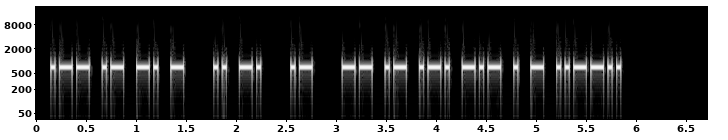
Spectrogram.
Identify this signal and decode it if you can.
Morse code, heard as a keyed tone, about 28 wpm, 700 Hz. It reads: WANT IN A MARKET?
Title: Sentences from Top 1000 Words - Review Part 3 - 28wpm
